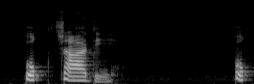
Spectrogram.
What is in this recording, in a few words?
"okcate", Muscogee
